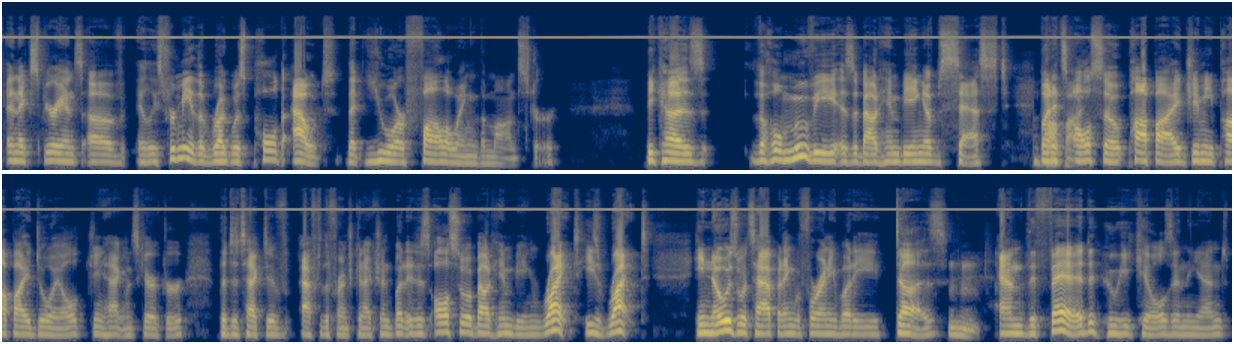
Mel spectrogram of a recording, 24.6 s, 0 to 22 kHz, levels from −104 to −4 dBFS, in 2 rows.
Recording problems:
high-pitched whine; loud; throughout; 10 kHz, 9 dB below the speech

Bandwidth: 16 kHz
